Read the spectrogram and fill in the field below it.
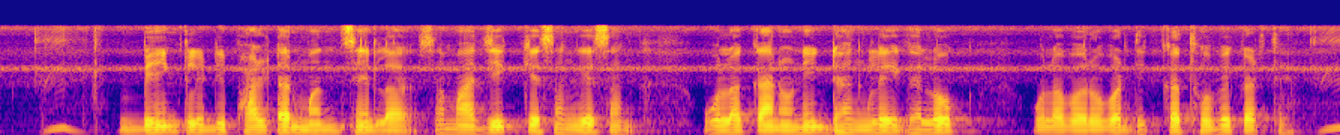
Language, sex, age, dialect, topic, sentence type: Chhattisgarhi, male, 18-24, Central, banking, statement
